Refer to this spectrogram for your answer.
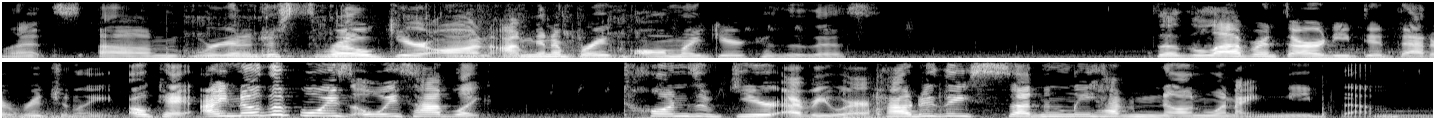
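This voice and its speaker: A woman's fairly high voice at a moderate pace, with lively intonation and big swings in loudness. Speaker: gaming streamer. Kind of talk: live gameplay commentary.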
